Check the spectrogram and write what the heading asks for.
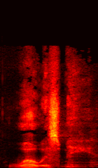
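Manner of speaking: breathless whisper of despair; whispered lament; whispered woe. Acted. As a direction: whisper it, undone.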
